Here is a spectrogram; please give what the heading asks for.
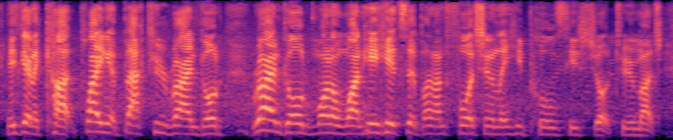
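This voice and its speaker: A young man commentating his football video game play while sick with the flu, talking casually and getting excited at chances. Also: on the high side, normal speed. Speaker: gaming commentator.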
